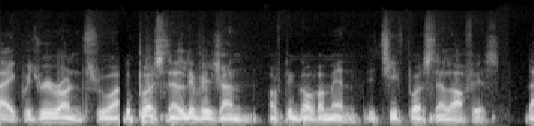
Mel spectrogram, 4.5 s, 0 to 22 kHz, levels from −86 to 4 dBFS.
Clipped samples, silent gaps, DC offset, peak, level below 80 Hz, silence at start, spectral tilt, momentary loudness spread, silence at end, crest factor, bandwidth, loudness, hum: under 0.1%; none; under 0.1%; 0 dBFS; -42 dBFS; 0 s; -7.5 dB/octave; 7 LU; 0 s; 14 dB; 11 kHz; -14 LUFS; none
